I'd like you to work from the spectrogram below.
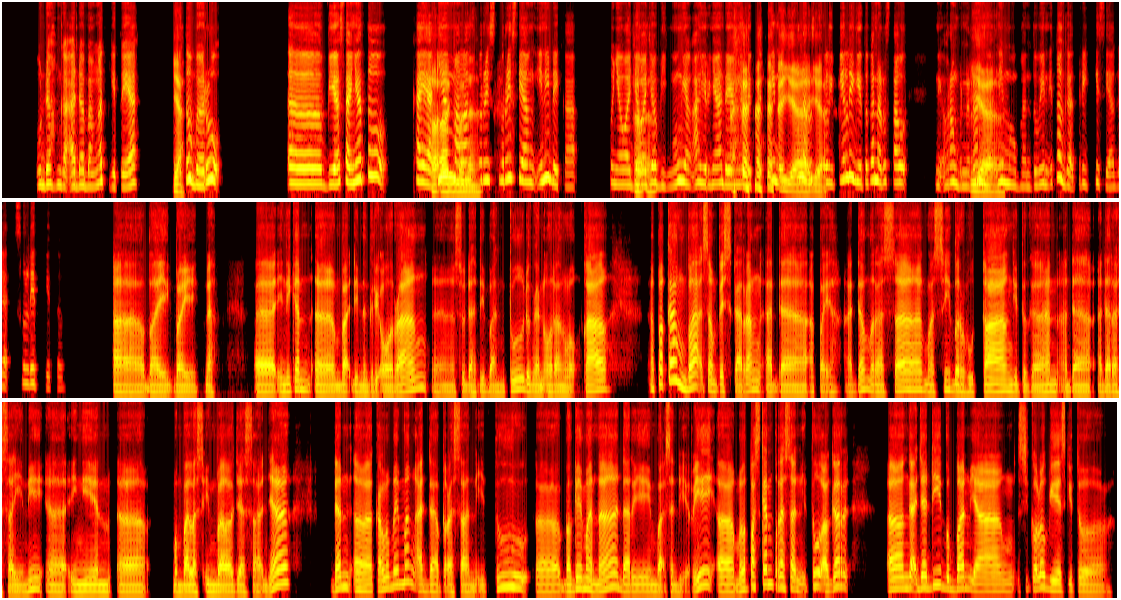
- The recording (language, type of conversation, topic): Indonesian, podcast, Pernahkah kamu bertemu orang asing yang membantumu saat sedang kesulitan, dan bagaimana ceritanya?
- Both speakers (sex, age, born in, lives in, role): female, 30-34, Indonesia, Indonesia, guest; male, 40-44, Indonesia, Indonesia, host
- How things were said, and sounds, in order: laugh; in English: "tricky"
